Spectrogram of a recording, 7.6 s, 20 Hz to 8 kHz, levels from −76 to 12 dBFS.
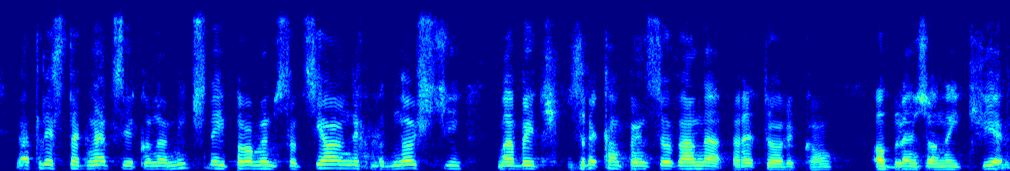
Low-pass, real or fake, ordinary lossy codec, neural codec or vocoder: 7.2 kHz; fake; Opus, 24 kbps; codec, 44.1 kHz, 3.4 kbps, Pupu-Codec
